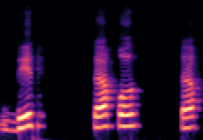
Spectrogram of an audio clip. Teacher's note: तक काफ पे कलकला होगा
